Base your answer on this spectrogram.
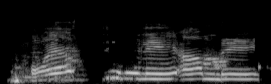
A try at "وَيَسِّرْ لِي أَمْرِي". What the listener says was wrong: আরেকটু সিটি করবেন।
